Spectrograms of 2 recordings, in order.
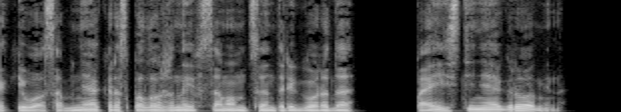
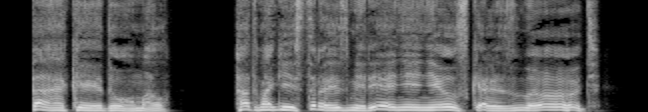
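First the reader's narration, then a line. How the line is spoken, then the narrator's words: Laughing loudly. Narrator (Russian): Валамарт хохотал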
